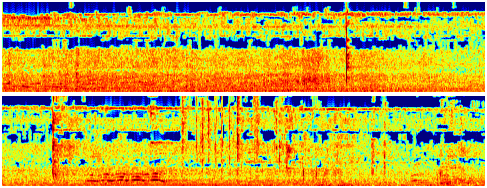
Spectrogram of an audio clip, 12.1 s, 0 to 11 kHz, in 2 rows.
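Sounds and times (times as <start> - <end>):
wind buffeting microphone: 7.3 - 12.0.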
